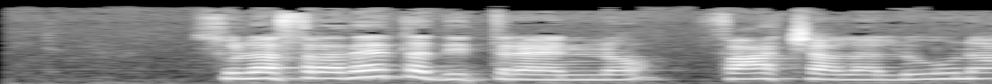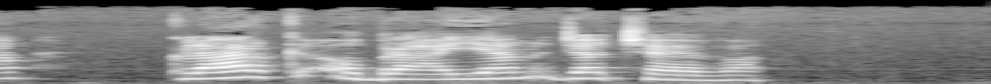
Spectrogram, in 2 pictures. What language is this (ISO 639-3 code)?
ita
